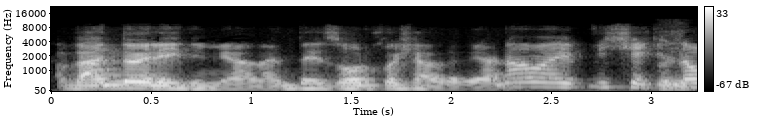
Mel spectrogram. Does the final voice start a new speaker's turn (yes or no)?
no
